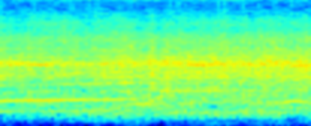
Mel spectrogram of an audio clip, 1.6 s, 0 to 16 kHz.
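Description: Heard on board GT car number 9 at Silverstone during the 2005 FIA GT Championship Tourist Trophy, the engine holds a loud, steady, high-pitched whine with no break or pause.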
